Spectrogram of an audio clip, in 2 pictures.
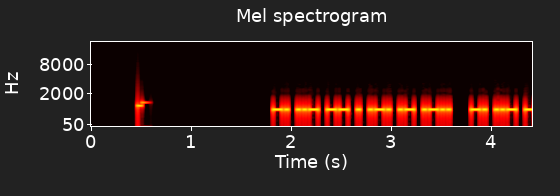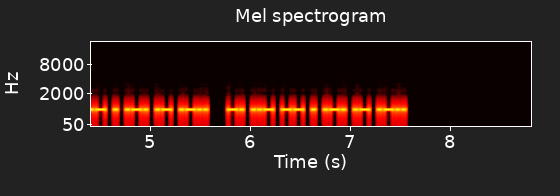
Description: Morse code, heard as a keyed tone, about 40 wpm, 700 Hz. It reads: NUMERAL NUMERAL NUMERAL
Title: Top 500 Words Repeated 40wpm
